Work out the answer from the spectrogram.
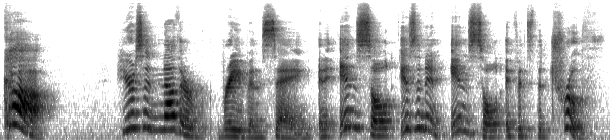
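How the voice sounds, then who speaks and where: A woman voicing a cunning, bossy female raven with high squawking cries. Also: huge pitch swings, measured pace, pushed and bright, heavily acted.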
